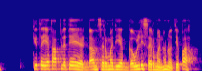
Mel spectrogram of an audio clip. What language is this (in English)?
Marathi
